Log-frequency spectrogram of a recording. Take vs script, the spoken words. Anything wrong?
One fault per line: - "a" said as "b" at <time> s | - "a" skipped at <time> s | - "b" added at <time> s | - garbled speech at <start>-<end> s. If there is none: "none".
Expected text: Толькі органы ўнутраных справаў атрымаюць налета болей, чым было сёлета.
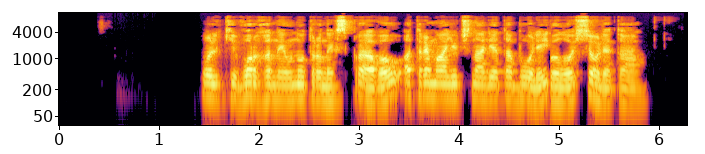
- "чым" skipped at 4.9 s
